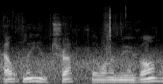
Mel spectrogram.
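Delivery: ordinary talk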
